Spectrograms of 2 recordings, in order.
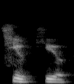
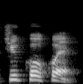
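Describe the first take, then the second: First: The second word is said as one syllable. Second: The second word is said as two syllables. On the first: The speaker calls it wrong. "I usually pronounced it as two q" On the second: The speaker calls it right. "but it's two quote quay"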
